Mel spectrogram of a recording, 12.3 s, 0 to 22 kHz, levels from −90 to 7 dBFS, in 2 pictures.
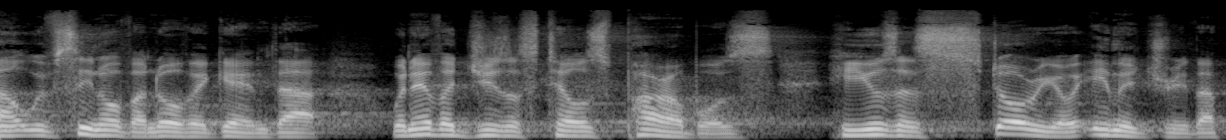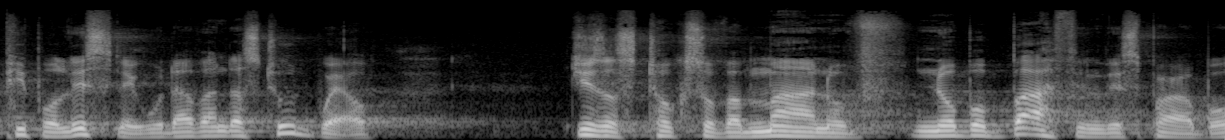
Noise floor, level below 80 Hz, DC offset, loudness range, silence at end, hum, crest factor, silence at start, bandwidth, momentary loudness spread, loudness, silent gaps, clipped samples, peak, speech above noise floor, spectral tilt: -58 dBFS; -66 dBFS; under 0.1%; 4 LU; 0 s; none; 16 dB; 0 s; 16 kHz; 8 LU; -19 LUFS; none; under 0.1%; -2 dBFS; 40 dB; -5.5 dB/octave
